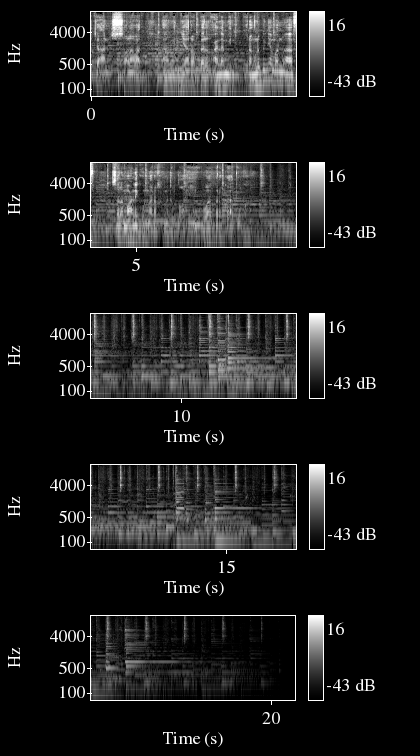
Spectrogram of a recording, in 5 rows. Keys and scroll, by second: 2.6 s.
